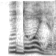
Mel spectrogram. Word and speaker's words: WOODY: ウッディちゃうか。だってウッドの、ウッドワイやろ。 – あ、そうです、ウッドワイです。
